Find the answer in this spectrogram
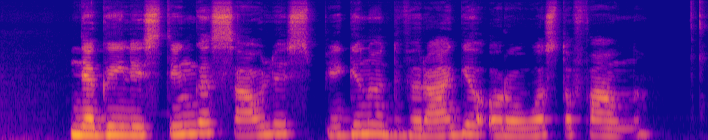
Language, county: Lithuanian, Vilnius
